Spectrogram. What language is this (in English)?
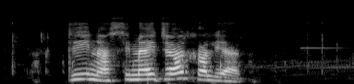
Svan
